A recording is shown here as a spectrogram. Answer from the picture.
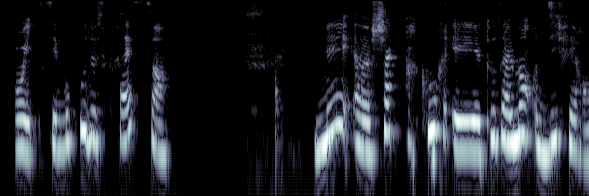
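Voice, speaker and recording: A woman's high voice, very slow and lively in intonation, with long, frequent pauses. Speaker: podcast host, endometriosis coach. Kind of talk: interview host talk.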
